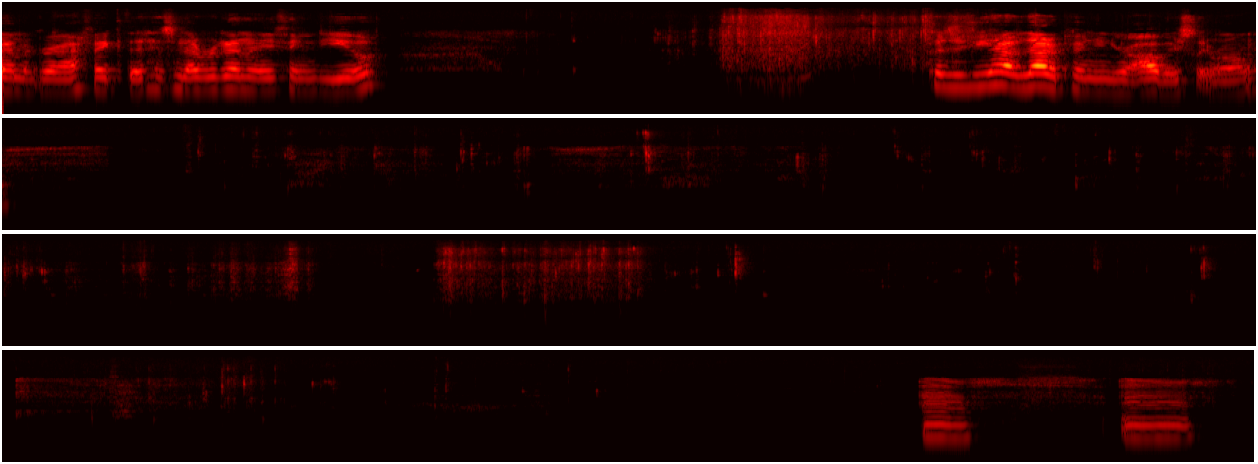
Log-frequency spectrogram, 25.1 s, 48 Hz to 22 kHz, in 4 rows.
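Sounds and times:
close-up chewing: 2.3s - 4.5s, 7.0s - 23.4s.

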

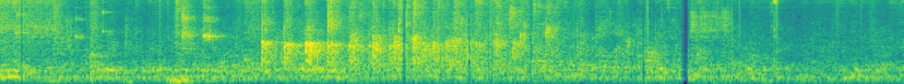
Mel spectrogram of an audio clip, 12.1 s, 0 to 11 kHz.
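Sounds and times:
crowd applause: 3.5s - 8.9s.

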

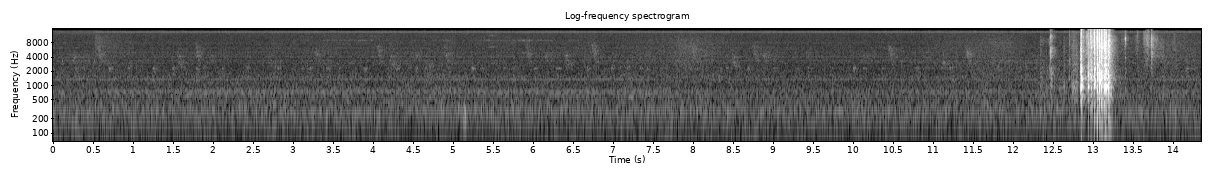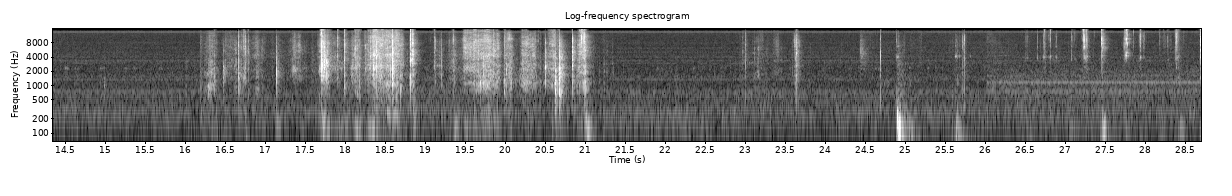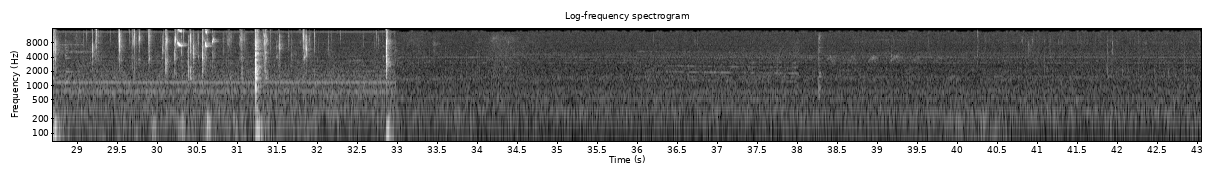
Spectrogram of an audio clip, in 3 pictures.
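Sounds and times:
spoon scraping plastic tub: 16.2s - 21.2s, 26.4s - 33.0s
plastic tub crinkling: 16.2s - 21.3s, 25.0s - 33.0s.

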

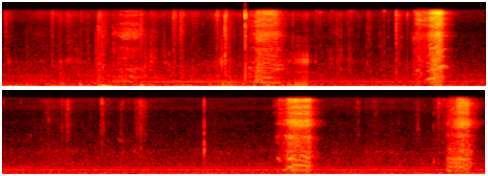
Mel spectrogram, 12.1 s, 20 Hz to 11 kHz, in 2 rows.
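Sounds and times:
dog coughing: 5.2s - 5.7s, 9.5s - 10.1s.

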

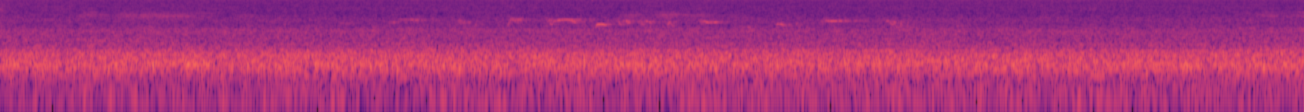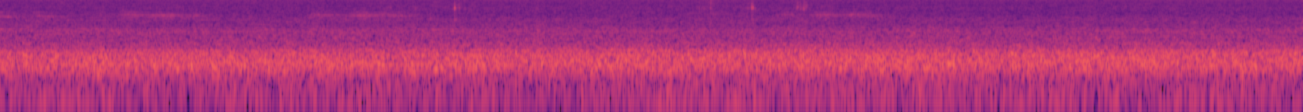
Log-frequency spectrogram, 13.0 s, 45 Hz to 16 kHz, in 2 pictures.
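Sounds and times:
faint high bird chirps: 2.0s - 4.6s.

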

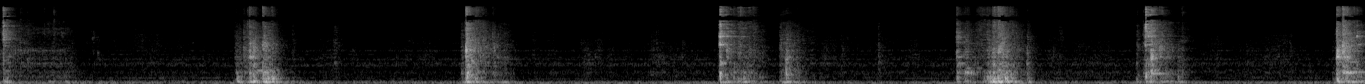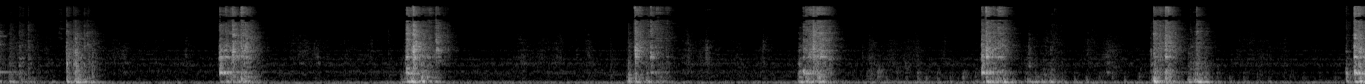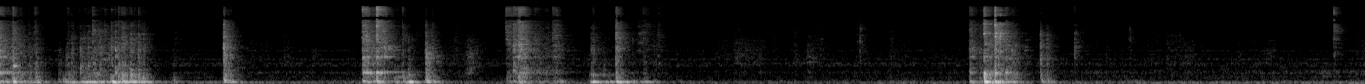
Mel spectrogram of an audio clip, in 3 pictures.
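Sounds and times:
dishes clacking and knocking: 13.3s - 14.8s, 27.1s - 29.8s.

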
